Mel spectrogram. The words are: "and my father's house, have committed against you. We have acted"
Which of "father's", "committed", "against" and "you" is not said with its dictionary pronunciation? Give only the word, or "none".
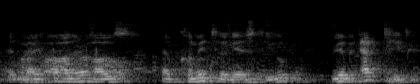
father's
